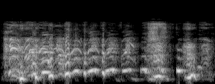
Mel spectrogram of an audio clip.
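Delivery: squealing high laugh; laughing at own silly accent. Real, not acted. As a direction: break into a high giggle.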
